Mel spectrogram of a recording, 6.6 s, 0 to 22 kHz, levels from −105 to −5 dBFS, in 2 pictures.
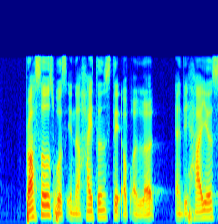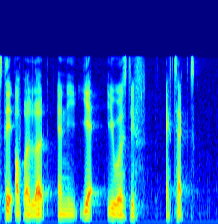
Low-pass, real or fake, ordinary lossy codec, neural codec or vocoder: none; real; none; none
